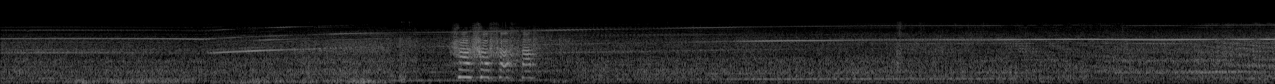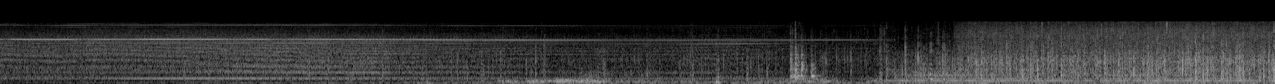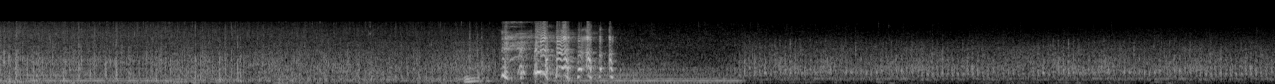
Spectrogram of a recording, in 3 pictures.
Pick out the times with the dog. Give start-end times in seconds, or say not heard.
not heard.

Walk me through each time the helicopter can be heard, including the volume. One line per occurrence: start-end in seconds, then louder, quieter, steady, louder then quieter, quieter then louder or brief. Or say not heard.
0.0-38.2 louder.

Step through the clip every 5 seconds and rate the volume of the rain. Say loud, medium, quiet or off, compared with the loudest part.
quiet, quiet, quiet, quiet, loud, loud, medium, quiet.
